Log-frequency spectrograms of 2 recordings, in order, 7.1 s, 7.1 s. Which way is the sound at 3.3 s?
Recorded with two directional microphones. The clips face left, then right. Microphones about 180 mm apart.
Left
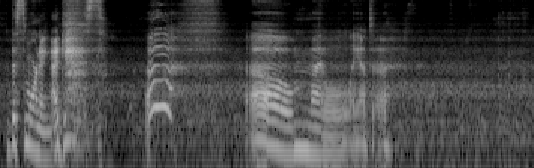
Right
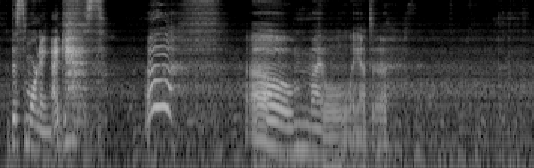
35° left (ahead or behind).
